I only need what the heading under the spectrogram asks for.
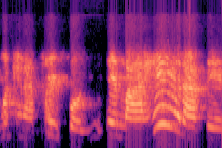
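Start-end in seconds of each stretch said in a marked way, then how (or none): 0.0-1.0 hushed, soft whisper. Retelling what the girl on the prayer team asked: imitating someone whispering. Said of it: "So she whispered and said".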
